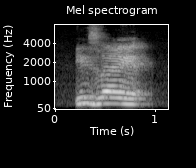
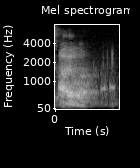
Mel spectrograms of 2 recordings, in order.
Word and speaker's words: Islay: Oddbag, Auriverdes, the ultimate, Isle single. I always want to pronounce it that way. – Ile. – It's tech. Uh, I have been told by natives it's Islay.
